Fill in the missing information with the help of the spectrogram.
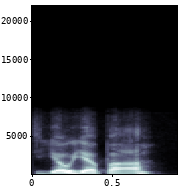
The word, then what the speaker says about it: jojoba: I feel bad because I didn't even know that jojoba was pronounced yo-yoba.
